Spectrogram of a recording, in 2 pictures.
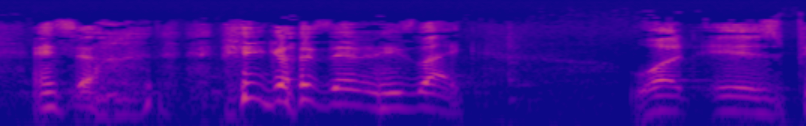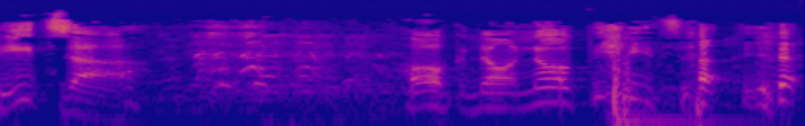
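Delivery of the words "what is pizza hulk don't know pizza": slow, laughing character voice. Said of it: "flip into Hulk voice".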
